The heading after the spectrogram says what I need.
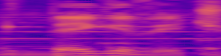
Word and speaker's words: Begovich: today we're going to be talking to begovich of anarchy pr welcome to film shapes such a good pronunciation of my last name thanks for having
